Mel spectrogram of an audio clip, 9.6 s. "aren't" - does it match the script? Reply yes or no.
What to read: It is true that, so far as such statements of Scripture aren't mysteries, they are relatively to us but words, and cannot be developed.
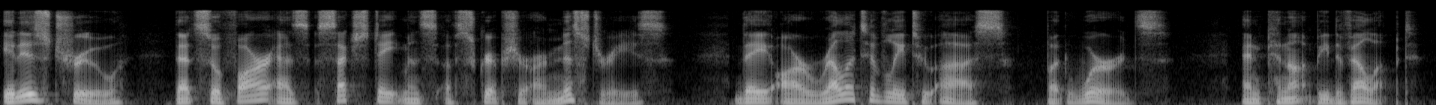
no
